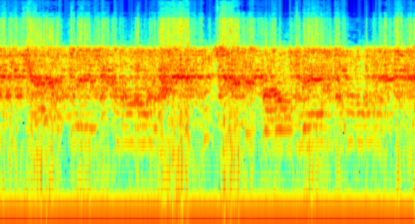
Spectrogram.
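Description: A man singing over music, the sound steady and squeezed into a narrow, mid-heavy band.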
